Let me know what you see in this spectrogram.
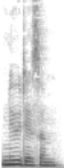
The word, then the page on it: nudism: American English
